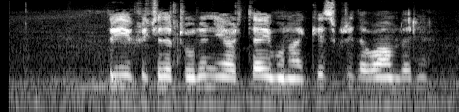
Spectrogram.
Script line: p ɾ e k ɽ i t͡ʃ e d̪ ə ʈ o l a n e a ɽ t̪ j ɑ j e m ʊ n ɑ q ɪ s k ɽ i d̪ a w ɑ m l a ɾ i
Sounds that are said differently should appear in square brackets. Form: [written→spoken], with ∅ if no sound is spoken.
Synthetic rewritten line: p ɾ e k ɽ i t͡ʃ e d̪ ə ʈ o l a n e a ɽ t̪ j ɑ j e m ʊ n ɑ [q→k] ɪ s k ɽ i d̪ a w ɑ m l a ɾ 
